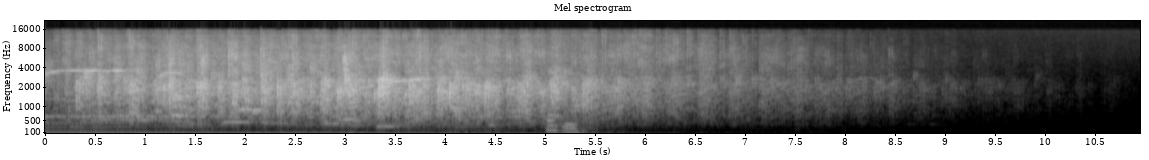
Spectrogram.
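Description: Live concert audience applauding and cheering, fading out gradually over the last few seconds.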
